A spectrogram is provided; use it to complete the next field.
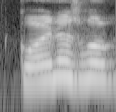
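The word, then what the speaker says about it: connoisseur: word है कोना सोर कोना सोर का मतलब क्या होता है इसको आप प्रोनाउंस ऐसे ही करेंगे ठीक है कोना सोर तो कोन सोर का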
